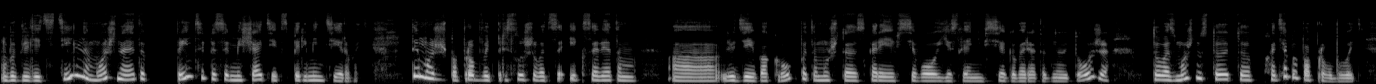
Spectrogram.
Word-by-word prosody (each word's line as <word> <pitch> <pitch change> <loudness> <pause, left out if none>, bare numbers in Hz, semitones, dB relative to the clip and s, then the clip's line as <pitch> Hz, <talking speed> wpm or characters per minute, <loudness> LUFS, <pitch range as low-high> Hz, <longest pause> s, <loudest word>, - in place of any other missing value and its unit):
выглядеть 185 -2 +1
стильно, 325 +4 +3
можно 255 +5 +2
это, 235 +3 +1
в - - -32 0.3
принципе, 295 -2 +2
совмещать 215 0 0
и - - +1
экспериментировать. 190 -3 -3 0.5
Ты 390 - +6
можешь 270 -8 +5
попробовать 195 0 +1
прислушиваться 200 -4 -2
и - - -4
к - - -20
советам, 195 -3 -1 0.3
а, 170 -1 0
людей 180 -2 +3
вокруг, 175 +8 -1
потому 195 -7 -1
что, 185 -1 0
скорее 175 -1 -1
всего, 165 0 +2
если 160 0 -5
они 155 0 -4
все 165 +4 -4
говорят 150 0 -3
одно 150 0 -4
и - - -1
то - - +1
же, - - -2 0.4
то, 215 - +3
возможно, 220 - +3
стоит, 230 -4 +3
эп 200 -1 +1
хотя 215 - -2
бы 320 -4 -1
попробовать. 145 - -3
195 Hz, 165 wpm, -24 LUFS, 170-230 Hz, 0.5 s, Ты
